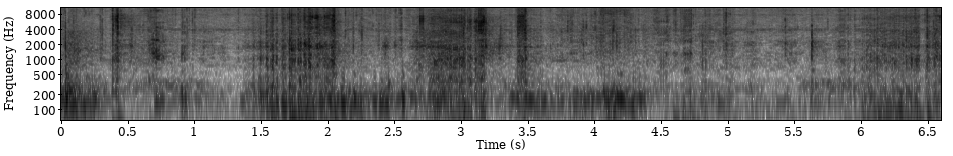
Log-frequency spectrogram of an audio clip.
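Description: A solid, translucent pink bar of soap held in the hand is carved and scraped with a metal utility blade, with shavings curling off. Rough, crunchy scraping strokes rise and fall, punctuated by sharp, bright clicks over a low rumbling undertone.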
